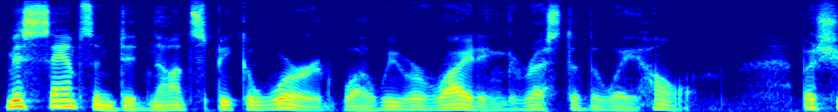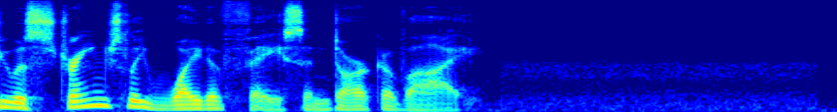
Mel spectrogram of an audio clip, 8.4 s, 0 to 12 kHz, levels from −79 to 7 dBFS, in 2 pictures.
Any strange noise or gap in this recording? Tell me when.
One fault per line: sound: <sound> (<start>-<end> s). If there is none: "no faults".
no faults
